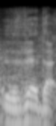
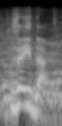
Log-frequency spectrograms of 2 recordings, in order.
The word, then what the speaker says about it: Zeïda: Je suis avec Zeda. Est-ce que je le prononce bien? Zaida.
